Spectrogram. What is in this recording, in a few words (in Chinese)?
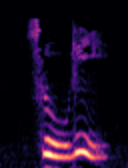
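"阻力", Mandarin Chinese; hsk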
